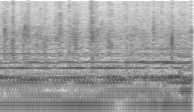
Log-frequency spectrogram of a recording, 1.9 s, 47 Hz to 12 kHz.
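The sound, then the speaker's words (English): An audience at a sermon claps their hands in a quick, steady rhythm. The claps are moderately loud and sit over a continuous tonal backdrop. “Can you clap your hands? Because you will sit down in 2 minutes.”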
